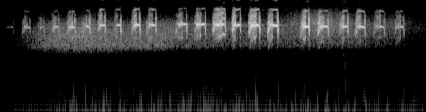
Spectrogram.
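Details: Bird call, given a local Bengali name: a steady run of about twenty short, sharp, ringing notes, roughly three every second, each with a bright high tone and a buzzy edge.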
